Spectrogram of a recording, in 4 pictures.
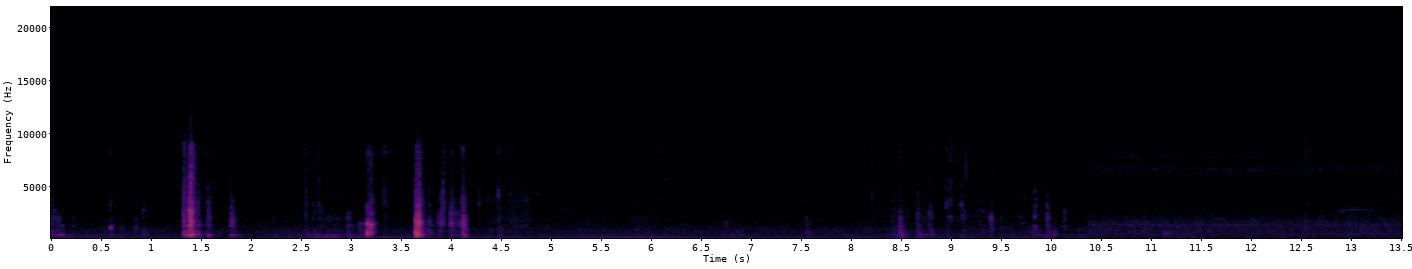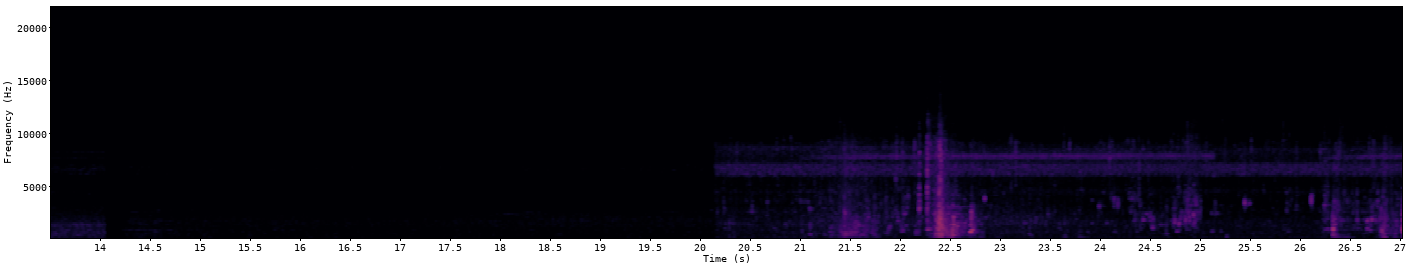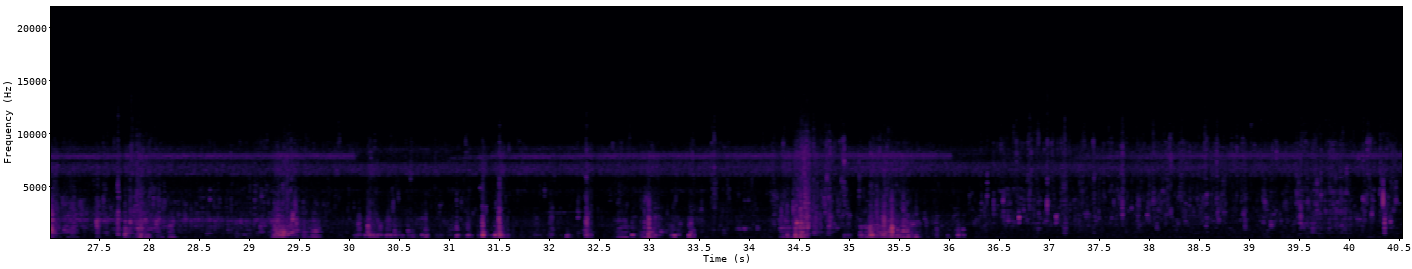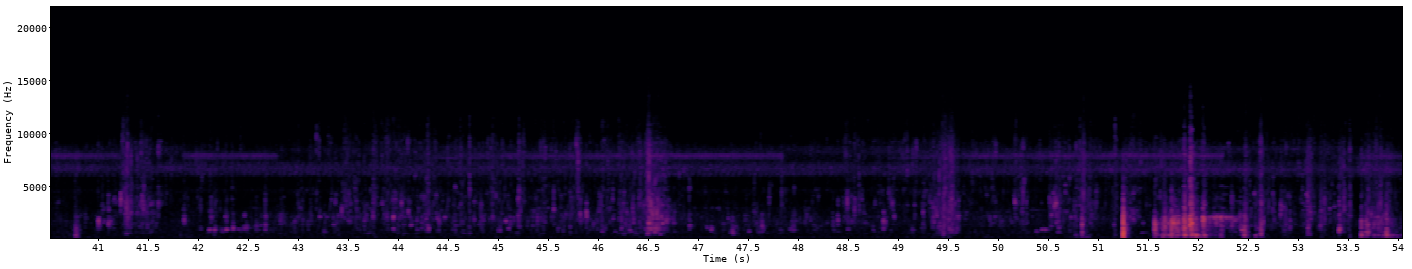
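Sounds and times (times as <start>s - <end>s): water trickling and splashing: 20.2s - 54.0s.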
